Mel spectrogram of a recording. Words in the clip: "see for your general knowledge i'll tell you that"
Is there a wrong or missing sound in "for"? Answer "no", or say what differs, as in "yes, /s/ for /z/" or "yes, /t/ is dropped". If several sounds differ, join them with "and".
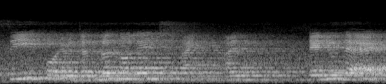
no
